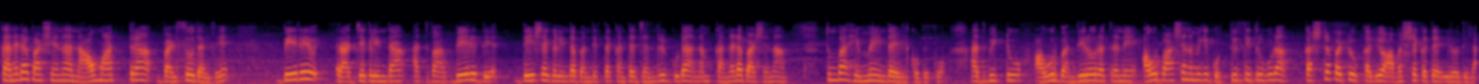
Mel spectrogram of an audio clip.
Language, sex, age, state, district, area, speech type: Kannada, female, 18-30, Karnataka, Chitradurga, rural, spontaneous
